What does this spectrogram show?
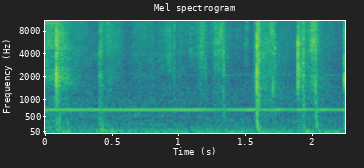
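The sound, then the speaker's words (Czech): Playing cards being shuffled for a card reading: a few soft, irregular papery snaps and riffles spread across a couple of seconds, fairly quiet, with a steady faint tone humming underneath and no one talking. “A já už se dívám na vaše fotky, míchám od toho karty a my se podíváme nejdřív.”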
